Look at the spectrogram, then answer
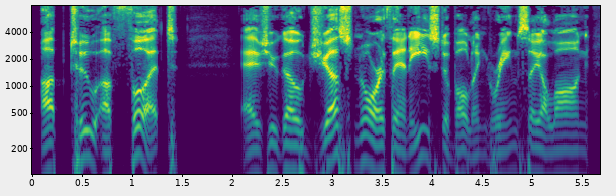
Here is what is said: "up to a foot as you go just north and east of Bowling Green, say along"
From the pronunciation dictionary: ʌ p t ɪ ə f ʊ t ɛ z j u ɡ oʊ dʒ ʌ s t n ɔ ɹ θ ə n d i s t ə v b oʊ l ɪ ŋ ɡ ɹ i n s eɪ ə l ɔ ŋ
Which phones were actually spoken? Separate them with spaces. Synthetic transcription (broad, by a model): ʌ p t ɪ ə f ʊ t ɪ z j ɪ ɡ oʊ dʒ ʌ s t n ɔ ɹ θ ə n i s t ə v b oʊ l ɪ ŋ ɡ ɹ i n s eɪ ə l ɔ ŋ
